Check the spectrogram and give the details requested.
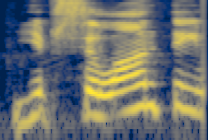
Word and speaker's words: Ypsilanti: Domino's, kind of, it's debatable here, but it was founded in 1960 in I don't know if I'm going to pronounce this right, Ypsilanti, Michigan.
